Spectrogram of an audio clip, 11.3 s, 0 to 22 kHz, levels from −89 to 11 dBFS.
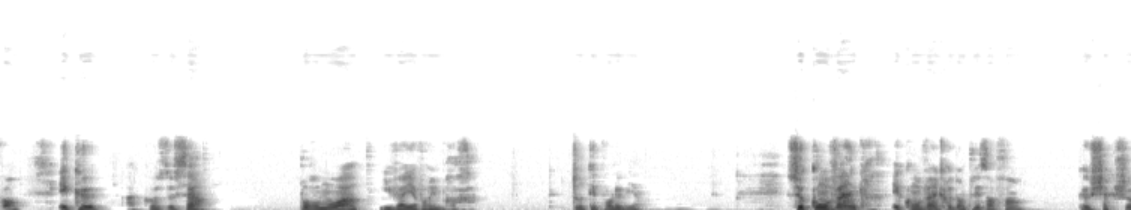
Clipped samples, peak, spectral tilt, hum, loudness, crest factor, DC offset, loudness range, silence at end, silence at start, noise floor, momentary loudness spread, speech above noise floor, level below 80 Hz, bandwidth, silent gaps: under 0.1%; 0 dBFS; -6 dB/octave; none; -23 LUFS; 24 dB; under 0.1%; 10 LU; 0 s; 0 s; -73 dBFS; 19 LU; 51 dB; -72 dBFS; 7.8 kHz; none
